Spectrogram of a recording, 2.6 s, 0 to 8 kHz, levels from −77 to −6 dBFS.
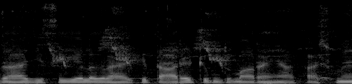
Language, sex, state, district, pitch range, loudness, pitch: Hindi, male, Bihar, Sitamarhi, 125-135 Hz, -40 LUFS, 130 Hz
